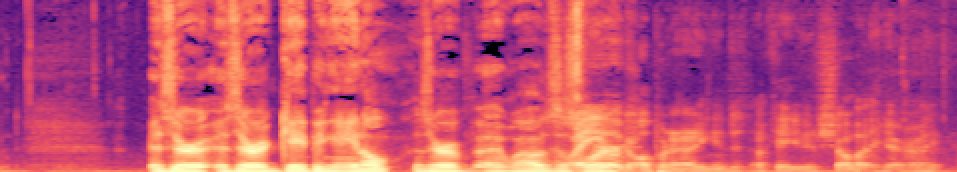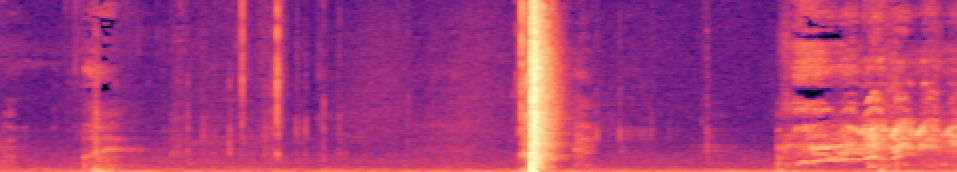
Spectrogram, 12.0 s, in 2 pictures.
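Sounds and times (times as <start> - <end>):
speech: 0.9 - 6.0
toy cap gun firing caps: 9.2 - 9.6
laughter: 10.8 - 11.9.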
